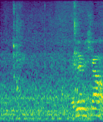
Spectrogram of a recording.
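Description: Steady sizzle of frying with light clicks and clatter of utensils against metal trays and dishes at a falafel counter; a man's voice starts near the end.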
